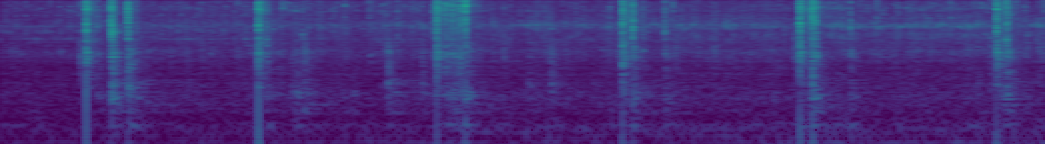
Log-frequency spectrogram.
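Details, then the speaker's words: Huffy bicycle Shimano rear derailleur after about one turn counterclockwise on the cable adjuster to add tension: crisp, separate shift clicks with no skipping or chatter. It now shifts smoothly. "and it looks like that solved our issue there just by adjusting the cable tension just a little bit"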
